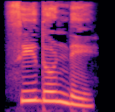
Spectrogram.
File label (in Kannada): "ಸೀದೊಂಡೆ", Kannada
